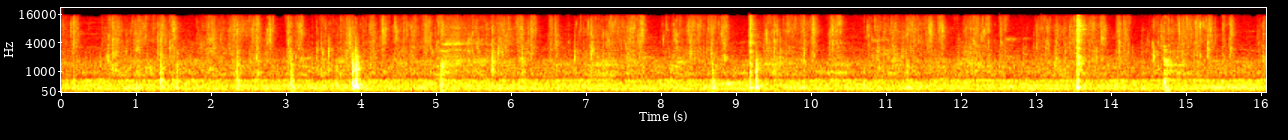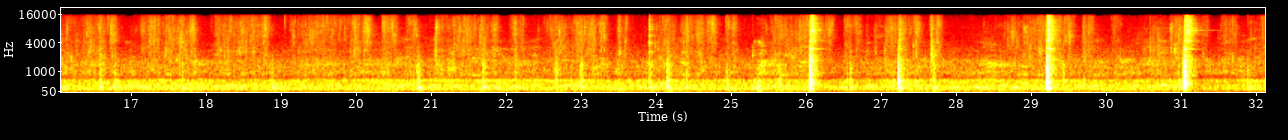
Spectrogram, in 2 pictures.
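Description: Bare hands kneading and folding raw ground beef and pork meatball mixture in a glass mixing bowl, faint and steady, with a few sharp clicks of hand or bowl against the glass, the loudest near the end.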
